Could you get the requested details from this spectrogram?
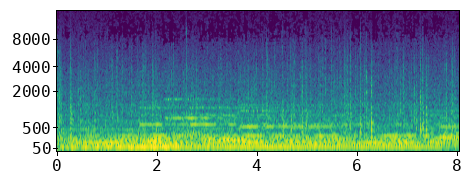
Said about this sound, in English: As you imagine the raindrops falling on the exterior of your sleeping place, you are drawn down more heavily.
